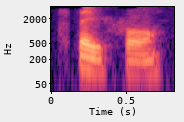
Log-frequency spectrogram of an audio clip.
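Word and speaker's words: Stacil: Stateful. – Spell it for me. – It's like, it's STA. C-I-L. – Okay, got it. – It's like Stacy, but yep.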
